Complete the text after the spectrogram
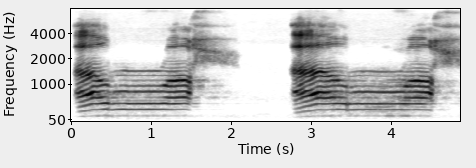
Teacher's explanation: Dari tengah tenggorokan itu maka keluarlah huruf ha.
